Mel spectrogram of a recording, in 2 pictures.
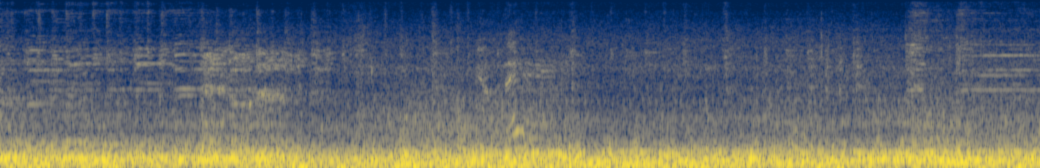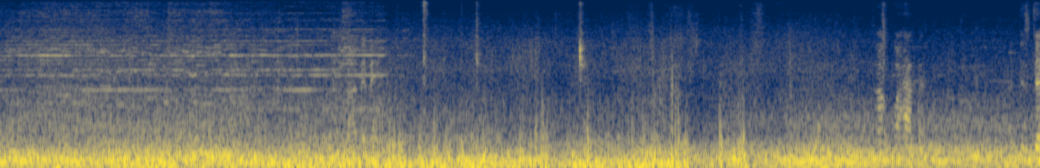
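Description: Motorboat running at cruising speed: a steady engine drone with wind rushing over the microphone and water noise from the hull.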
